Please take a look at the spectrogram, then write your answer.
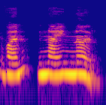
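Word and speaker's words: niner: तो रनवे डेजिग्नेटर में यहाँ लिखा है 19, तो हम इसे पढ़ेंगे रनवे 19er।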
